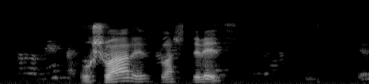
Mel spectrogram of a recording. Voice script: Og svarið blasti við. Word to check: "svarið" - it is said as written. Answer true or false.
true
